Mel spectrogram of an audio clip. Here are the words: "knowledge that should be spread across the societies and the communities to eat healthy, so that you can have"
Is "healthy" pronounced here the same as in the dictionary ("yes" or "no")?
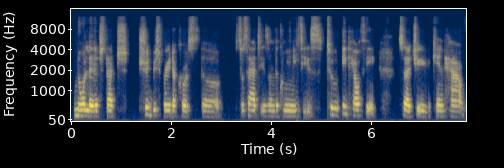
yes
